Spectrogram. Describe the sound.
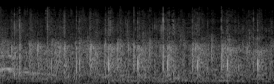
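Audience applause welcoming a storyteller on stage at an evening storytelling event: dense, sustained clapping with scattered sharper claps standing out, steady in loudness throughout.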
